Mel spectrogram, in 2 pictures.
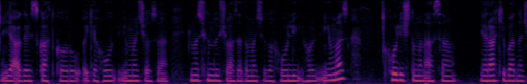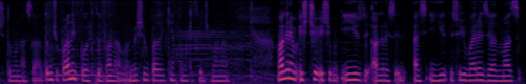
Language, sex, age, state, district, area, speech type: Kashmiri, female, 18-30, Jammu and Kashmir, Bandipora, rural, spontaneous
